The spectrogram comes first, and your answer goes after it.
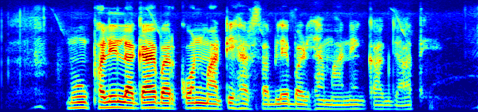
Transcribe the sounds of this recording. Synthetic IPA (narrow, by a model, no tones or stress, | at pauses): mũːpʰəliləɡaːebəɾkoːnmaːʈiɦɐɾsəblebəɽ̤ijamaːnekaːkd͡ʒaːt̪ɦeː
